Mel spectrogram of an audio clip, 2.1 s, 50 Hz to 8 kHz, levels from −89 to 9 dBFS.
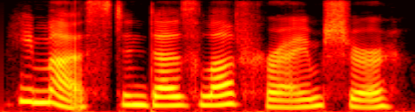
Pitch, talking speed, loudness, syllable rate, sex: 230 Hz, 260 wpm, -17 LUFS, 4.8 syllables/s, female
